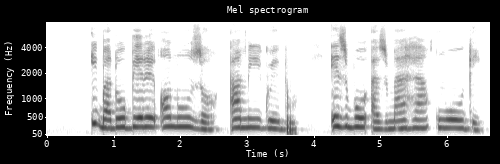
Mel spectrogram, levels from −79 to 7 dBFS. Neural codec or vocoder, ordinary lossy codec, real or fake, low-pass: codec, 16 kHz, 4 kbps, X-Codec, HuBERT features, trained on balanced general audio; none; fake; none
